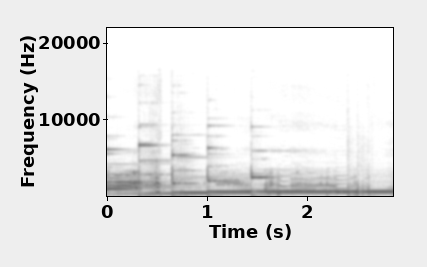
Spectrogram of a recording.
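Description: A bright ding-dong-dang bell chime: a quick run of struck, ringing notes that overlap and sustain, loud and close, sounding like a cheerful approval jingle.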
